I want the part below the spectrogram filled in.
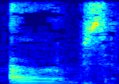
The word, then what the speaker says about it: herbs: He's just talked about the place in our world over the years of herbs, and they've always been important. – And I think the only question we never asked him is why Anne pronounces it without an H on the beginning, and I pronounce it with an H on the beginning.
